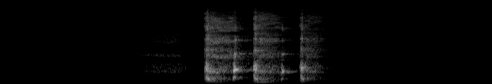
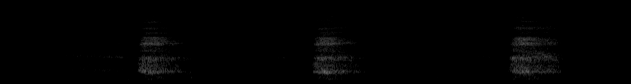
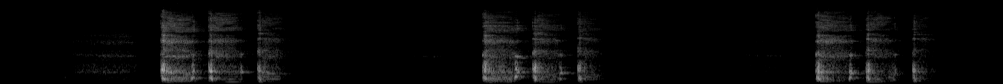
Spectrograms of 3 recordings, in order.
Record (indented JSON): {
  "cough_length": "4.9 s",
  "cough_amplitude": 7210,
  "cough_signal_mean_std_ratio": 0.28,
  "exhalation_length": "6.3 s",
  "exhalation_amplitude": 610,
  "exhalation_signal_mean_std_ratio": 0.44,
  "three_cough_length": "10.0 s",
  "three_cough_amplitude": 6261,
  "three_cough_signal_mean_std_ratio": 0.35,
  "survey_phase": "alpha (2021-03-01 to 2021-08-12)",
  "age": "45-64",
  "gender": "Female",
  "wearing_mask": "No",
  "symptom_none": true,
  "smoker_status": "Ex-smoker",
  "respiratory_condition_asthma": false,
  "respiratory_condition_other": false,
  "recruitment_source": "REACT",
  "submission_delay": "1 day",
  "covid_test_result": "Negative",
  "covid_test_method": "RT-qPCR"
}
